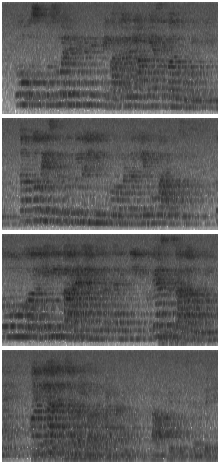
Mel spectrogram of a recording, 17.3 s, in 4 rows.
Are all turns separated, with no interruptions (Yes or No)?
No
